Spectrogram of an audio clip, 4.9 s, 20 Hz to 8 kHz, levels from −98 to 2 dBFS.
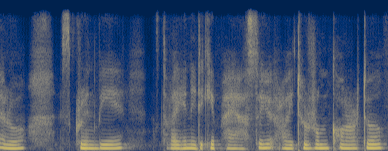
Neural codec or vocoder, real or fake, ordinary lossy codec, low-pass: codec, 16 kHz, 1 kbps, X-Codec, HuBERT features, trained on LibriSpeech; fake; none; 7.2 kHz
